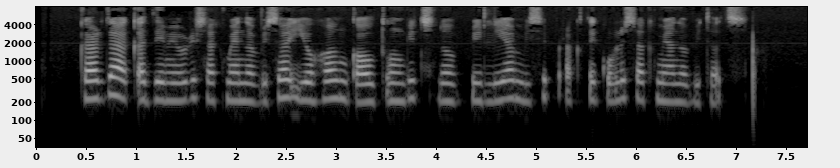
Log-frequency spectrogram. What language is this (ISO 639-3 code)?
kat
